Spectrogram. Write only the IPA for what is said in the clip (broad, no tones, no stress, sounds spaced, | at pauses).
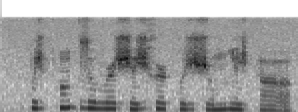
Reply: p ə ʒ pʰ ɔ̃ k z ʊ β ə˞ ʃ ə ʒ x ə˞ k ʊ ʒ ʃ ʊ m ʎ ə̃ ʒ k ɑ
